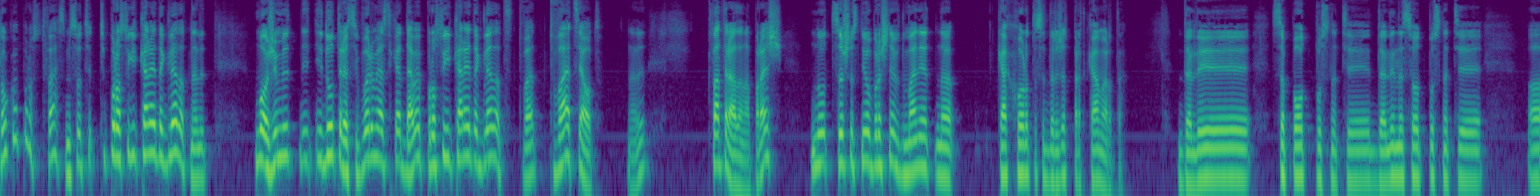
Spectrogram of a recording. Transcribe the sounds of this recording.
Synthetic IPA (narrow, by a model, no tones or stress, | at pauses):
t̪ɔlˠkʊvɐpɾɔst̪o̥t̪ovaɛsmisəlˠt̪it̪ipɾɔst̪ʊɡʲikaɾəjd̪ɐɡlɛd̪ɐt̪nɐli | mɔʒɛmiid̪ɐot̪ɾɛd̪siɡovɔɾimiast̪ɛ̥kad̪abɛpɾɔst̪oʊɡʲikaɾəjd̪ɐɡlɛd̪ɐt̪ːovat̪ovaɛt̪sʲjalˠot̪o̥ | nɐli | t̪ovat̪ɾavəd̪ɐnɐ̰pɾaviʃ | nofsɤʃ̬nost̪niɛobɾɤʃt̪əmvnimaniɛnɐ | kakxɔɾɐt̪əsɛd̪ɤɾʒət̪̚pɾɛt̪kamɛɾɐ̰t̪ə̥ | d̪ɐli | səpoot̪̚pusnət̪id̪ɐlinɛsəot̪̚pusnət̪i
